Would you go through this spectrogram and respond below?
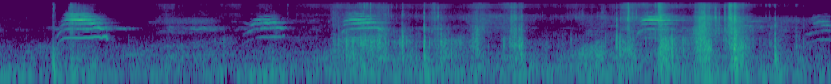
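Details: Kitten receiving eye drops for its sore eyes gives a few high, bent meows early on, then rustling and handling noise fill the rest.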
